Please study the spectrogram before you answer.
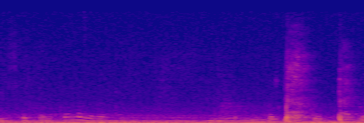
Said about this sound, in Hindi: खांसी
